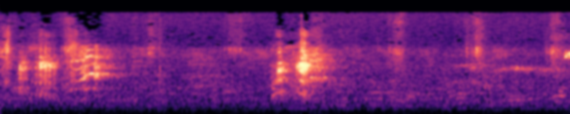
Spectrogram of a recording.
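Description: A red-shouldered macaw gives two short bursts of harsh, raspy squawks about two seconds apart, with a faint background murmur.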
